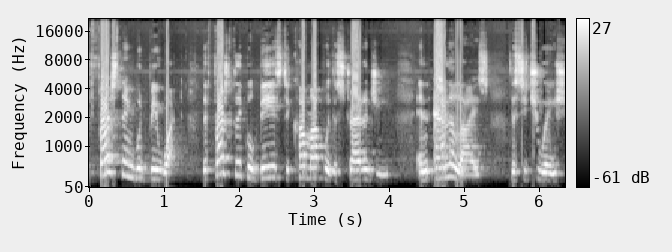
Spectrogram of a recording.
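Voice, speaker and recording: A woman's raised, projected voice, high in pitch with very wide pitch swings, at a moderate pace amid noticeable background noise. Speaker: business communication trainer. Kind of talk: promotional talk to camera. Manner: animated.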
